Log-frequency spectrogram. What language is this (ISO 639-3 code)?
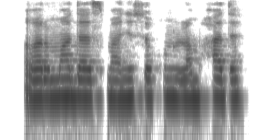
pus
